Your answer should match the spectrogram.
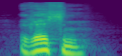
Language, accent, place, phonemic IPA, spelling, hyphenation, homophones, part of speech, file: German, Germany, Berlin, /ˈʁɛçən/, Rechen, Re‧chen, rächen, noun, De-Rechen.ogg
- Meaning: 1. rake 2. gerund of rechen: "raking"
